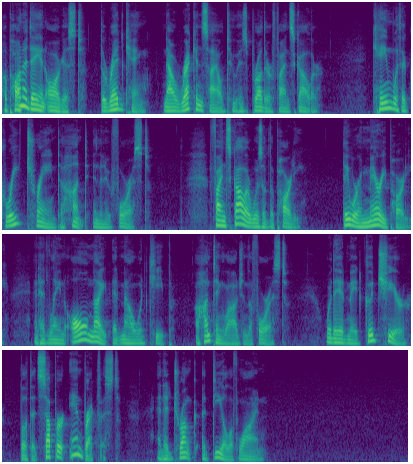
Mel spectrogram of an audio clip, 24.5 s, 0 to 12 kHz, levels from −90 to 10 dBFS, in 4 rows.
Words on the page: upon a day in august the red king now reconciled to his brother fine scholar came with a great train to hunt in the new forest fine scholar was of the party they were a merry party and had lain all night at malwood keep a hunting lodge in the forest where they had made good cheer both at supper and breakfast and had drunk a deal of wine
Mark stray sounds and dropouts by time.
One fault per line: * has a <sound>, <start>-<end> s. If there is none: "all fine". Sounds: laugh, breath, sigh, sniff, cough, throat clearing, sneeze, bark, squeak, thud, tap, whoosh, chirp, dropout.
all fine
